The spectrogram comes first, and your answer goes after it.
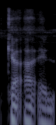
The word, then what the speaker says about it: kale: variable en genre et kale ça se prononce kale Kalle non masculin un chou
